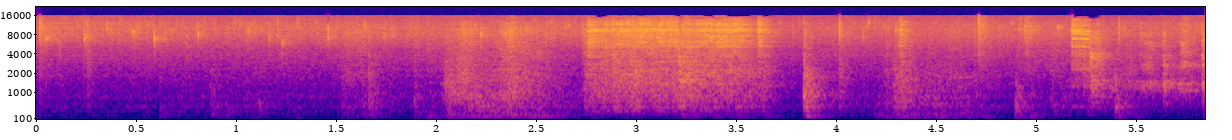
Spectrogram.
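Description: Chicken, onion and pepper stir-fry sizzling in hot oil in a wok. The sizzle grows louder for about a second midway, with a few light clicks.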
